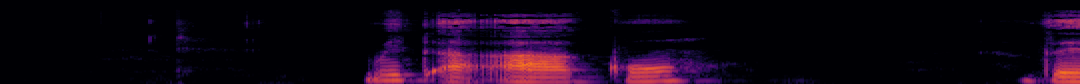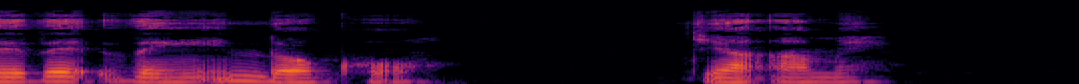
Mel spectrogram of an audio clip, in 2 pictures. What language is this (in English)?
Teutila Cuicatec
